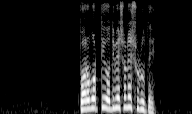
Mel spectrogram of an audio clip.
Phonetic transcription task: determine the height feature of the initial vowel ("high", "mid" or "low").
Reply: mid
